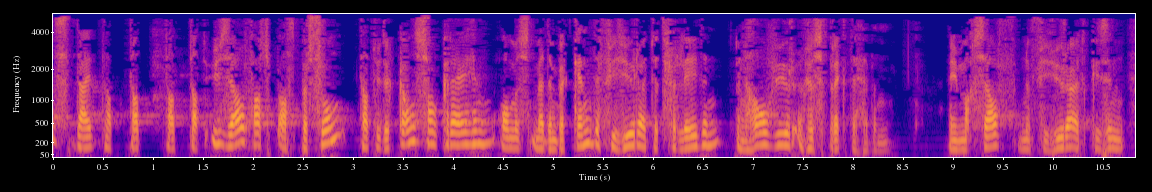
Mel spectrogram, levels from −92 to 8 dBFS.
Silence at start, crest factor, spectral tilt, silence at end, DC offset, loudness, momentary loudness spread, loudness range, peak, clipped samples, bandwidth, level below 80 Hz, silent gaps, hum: 0 s; 18 dB; -7 dB/octave; 0 s; under 0.1%; -20 LUFS; 8 LU; 3 LU; -2 dBFS; under 0.1%; 5.4 kHz; -54 dBFS; none; none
